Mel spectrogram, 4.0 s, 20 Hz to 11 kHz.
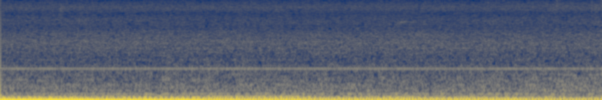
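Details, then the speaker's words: Apple HomePod after repair: deep steady rumble reaching 22 Hz with no buzz, rattle or distortion; sounds good, longer-term testing still needed. "Brother, the fact that a speaker this small can hit 22 hertz is just absolutely bonkers. Insane. Okay, to me that sounds good."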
